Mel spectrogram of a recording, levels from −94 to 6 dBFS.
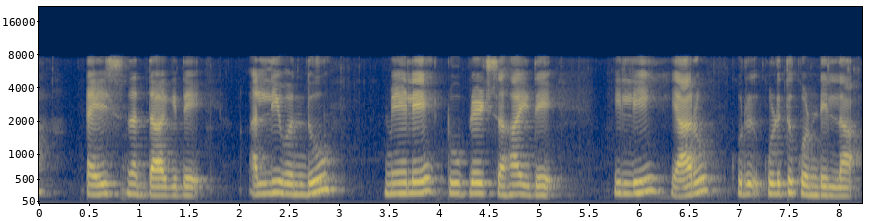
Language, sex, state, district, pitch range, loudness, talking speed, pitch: Kannada, female, Karnataka, Mysore, 185-225 Hz, -17 LUFS, 95 wpm, 205 Hz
